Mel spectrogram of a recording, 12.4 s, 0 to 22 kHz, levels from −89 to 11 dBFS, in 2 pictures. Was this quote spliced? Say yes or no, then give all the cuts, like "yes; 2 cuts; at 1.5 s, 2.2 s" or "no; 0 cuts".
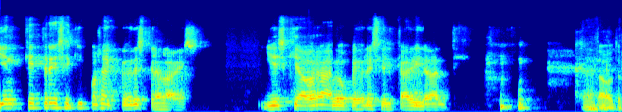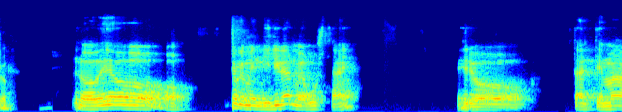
yes; 4 cuts; at 3.3 s, 4.2 s, 6.0 s, 8.5 s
